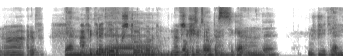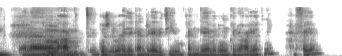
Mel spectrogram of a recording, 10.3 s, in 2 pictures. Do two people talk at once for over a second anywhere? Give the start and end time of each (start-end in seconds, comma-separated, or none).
2.7-4.0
